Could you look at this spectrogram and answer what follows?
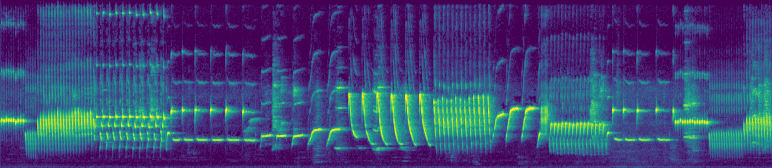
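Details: Canary singing for masteran use, a long varied song: rapid trills, steady whistled notes, swooping repeated slurs and rolling phrases, changing every second or two with barely a pause.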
